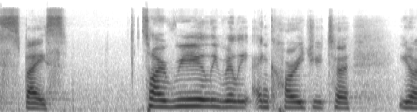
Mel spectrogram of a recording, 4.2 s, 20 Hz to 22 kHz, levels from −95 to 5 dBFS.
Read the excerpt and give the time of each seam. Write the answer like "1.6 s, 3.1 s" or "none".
none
